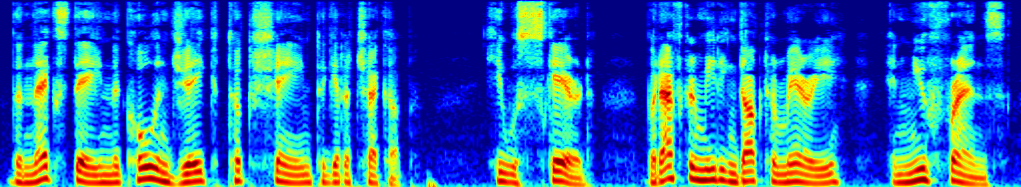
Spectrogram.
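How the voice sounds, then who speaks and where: A man's voice: mid-range voice, no room sound, clean studio sound. A man narrating a scripted children's bedtime story.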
